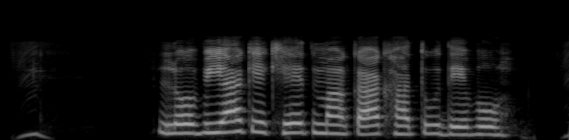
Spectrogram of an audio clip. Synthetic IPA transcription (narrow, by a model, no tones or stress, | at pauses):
loːbɪjaːkekʰeːt̪mãːkaːkʰaːt̪ũd̪eːboː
